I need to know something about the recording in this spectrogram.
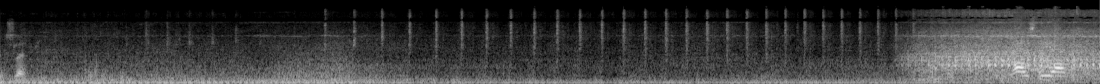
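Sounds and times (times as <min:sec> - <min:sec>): regular ticking: 0:01.2 - 0:11.0
old car engine running: 0:03.2 - 0:11.0.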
